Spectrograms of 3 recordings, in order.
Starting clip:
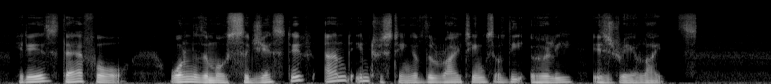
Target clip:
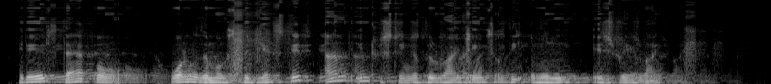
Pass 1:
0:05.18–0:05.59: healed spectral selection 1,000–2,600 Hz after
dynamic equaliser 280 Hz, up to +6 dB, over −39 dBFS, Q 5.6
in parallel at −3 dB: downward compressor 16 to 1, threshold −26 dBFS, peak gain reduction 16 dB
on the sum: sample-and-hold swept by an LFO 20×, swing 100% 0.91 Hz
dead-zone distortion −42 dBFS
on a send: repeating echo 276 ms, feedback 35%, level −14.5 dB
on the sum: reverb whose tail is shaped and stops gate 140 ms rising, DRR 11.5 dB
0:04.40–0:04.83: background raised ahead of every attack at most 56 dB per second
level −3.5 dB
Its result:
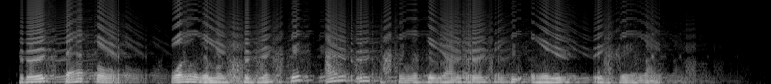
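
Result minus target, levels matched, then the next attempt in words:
downward compressor: peak gain reduction −8 dB; sample-and-hold swept by an LFO: distortion +9 dB
0:05.18–0:05.59: healed spectral selection 1,000–2,600 Hz after
dynamic equaliser 280 Hz, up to +6 dB, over −39 dBFS, Q 5.6
in parallel at −3 dB: downward compressor 16 to 1, threshold −34.5 dBFS, peak gain reduction 24 dB
on the sum: sample-and-hold swept by an LFO 4×, swing 100% 0.91 Hz
dead-zone distortion −42 dBFS
on a send: repeating echo 276 ms, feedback 35%, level −14.5 dB
on the sum: reverb whose tail is shaped and stops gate 140 ms rising, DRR 11.5 dB
0:04.40–0:04.83: background raised ahead of every attack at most 56 dB per second
level −3.5 dB

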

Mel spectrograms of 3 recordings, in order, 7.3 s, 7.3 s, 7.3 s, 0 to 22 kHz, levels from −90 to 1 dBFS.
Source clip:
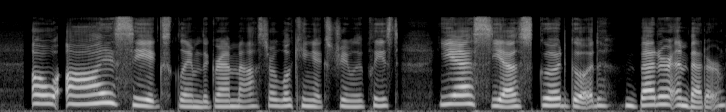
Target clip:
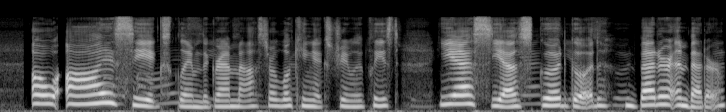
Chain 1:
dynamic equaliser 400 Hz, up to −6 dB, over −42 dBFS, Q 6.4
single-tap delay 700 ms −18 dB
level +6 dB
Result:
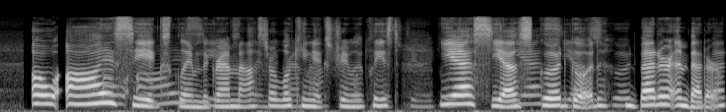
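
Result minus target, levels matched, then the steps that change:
echo-to-direct +10.5 dB
change: single-tap delay 700 ms −28.5 dB

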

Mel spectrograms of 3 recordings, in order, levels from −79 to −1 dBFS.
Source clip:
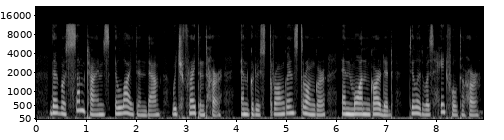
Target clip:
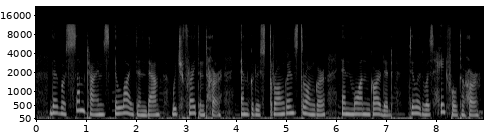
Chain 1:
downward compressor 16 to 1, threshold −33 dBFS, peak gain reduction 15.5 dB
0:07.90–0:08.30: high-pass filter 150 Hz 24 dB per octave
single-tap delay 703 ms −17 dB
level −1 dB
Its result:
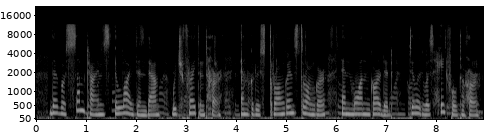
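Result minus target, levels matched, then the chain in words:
echo-to-direct +11.5 dB
downward compressor 16 to 1, threshold −33 dBFS, peak gain reduction 15.5 dB
0:07.90–0:08.30: high-pass filter 150 Hz 24 dB per octave
single-tap delay 703 ms −28.5 dB
level −1 dB

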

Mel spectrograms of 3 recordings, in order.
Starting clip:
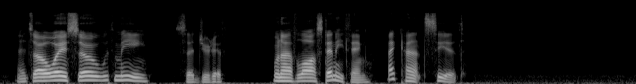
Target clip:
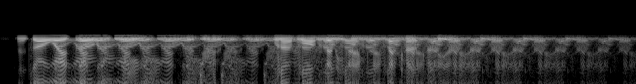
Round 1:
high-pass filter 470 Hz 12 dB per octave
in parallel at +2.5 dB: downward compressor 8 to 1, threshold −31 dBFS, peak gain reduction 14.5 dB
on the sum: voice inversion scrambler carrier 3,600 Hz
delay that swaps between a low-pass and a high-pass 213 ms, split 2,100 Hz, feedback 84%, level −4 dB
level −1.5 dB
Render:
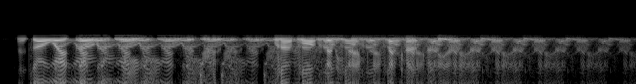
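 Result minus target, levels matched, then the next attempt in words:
500 Hz band +3.0 dB
high-pass filter 210 Hz 12 dB per octave
in parallel at +2.5 dB: downward compressor 8 to 1, threshold −31 dBFS, peak gain reduction 16 dB
on the sum: voice inversion scrambler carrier 3,600 Hz
delay that swaps between a low-pass and a high-pass 213 ms, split 2,100 Hz, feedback 84%, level −4 dB
level −1.5 dB

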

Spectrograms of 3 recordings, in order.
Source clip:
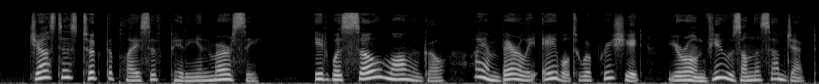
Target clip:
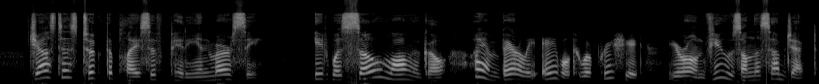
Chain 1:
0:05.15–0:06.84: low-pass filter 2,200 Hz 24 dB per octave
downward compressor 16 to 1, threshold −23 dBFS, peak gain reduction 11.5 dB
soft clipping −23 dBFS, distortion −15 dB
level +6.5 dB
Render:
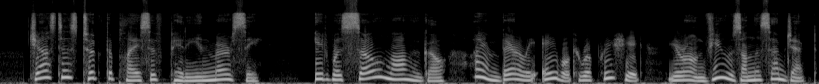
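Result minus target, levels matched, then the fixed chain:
1,000 Hz band −6.0 dB
0:05.15–0:06.84: low-pass filter 2,200 Hz 24 dB per octave
downward compressor 16 to 1, threshold −23 dBFS, peak gain reduction 11.5 dB
high-pass filter 790 Hz 24 dB per octave
soft clipping −23 dBFS, distortion −18 dB
level +6.5 dB

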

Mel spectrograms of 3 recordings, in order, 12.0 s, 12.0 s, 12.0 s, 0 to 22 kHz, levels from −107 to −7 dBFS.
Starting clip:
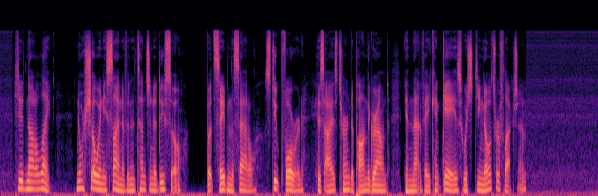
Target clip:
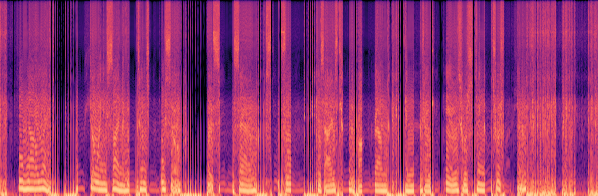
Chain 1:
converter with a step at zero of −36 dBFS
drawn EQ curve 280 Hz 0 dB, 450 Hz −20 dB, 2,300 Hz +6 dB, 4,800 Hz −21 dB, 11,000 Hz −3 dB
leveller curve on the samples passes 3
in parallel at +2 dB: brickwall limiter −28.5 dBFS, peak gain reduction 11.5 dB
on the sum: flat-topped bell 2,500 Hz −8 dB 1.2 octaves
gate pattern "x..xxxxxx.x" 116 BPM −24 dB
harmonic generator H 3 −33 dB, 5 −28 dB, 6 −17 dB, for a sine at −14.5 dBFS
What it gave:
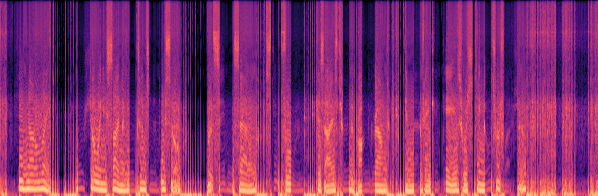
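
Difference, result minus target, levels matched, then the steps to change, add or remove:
converter with a step at zero: distortion −7 dB
change: converter with a step at zero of −26 dBFS

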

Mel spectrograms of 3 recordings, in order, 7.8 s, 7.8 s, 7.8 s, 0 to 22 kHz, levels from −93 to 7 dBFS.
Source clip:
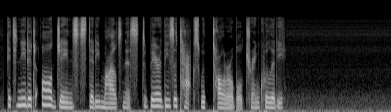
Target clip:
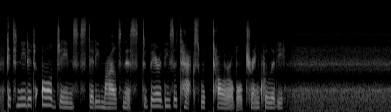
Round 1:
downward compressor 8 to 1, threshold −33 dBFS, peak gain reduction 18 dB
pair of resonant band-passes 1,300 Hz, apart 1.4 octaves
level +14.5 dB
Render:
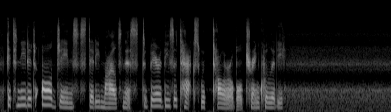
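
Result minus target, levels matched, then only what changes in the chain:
downward compressor: peak gain reduction −7.5 dB
change: downward compressor 8 to 1, threshold −41.5 dBFS, peak gain reduction 25.5 dB

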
